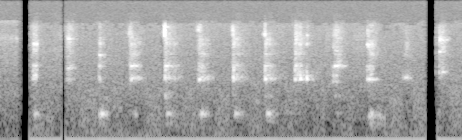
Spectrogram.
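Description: Near silence with faint, rapid ticking, about seven a second: a wire whisk tapping and scraping round a mixing bowl as it stirs thick raw soap batter that has reached trace.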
